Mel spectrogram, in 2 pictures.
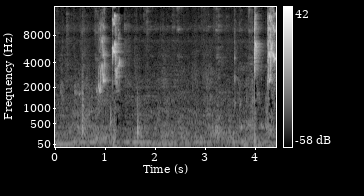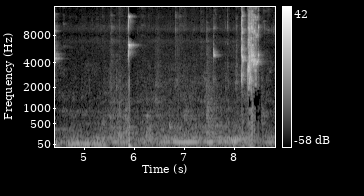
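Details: Green and blue lovebirds at morning feeding, the blue one scrambling for vegetables; paired scratchy high chirps and a short thin whistle, repeated at irregular intervals.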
